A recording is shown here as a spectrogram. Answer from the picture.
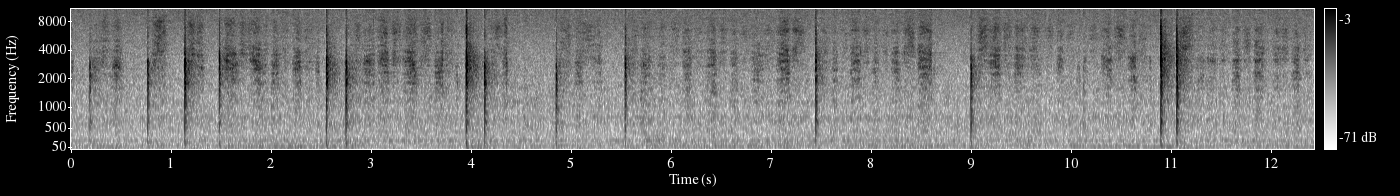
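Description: Chalk writing on a chalkboard: irregular sharp taps with faint scratching between them as letters are written, and a pair of taps near the end.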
